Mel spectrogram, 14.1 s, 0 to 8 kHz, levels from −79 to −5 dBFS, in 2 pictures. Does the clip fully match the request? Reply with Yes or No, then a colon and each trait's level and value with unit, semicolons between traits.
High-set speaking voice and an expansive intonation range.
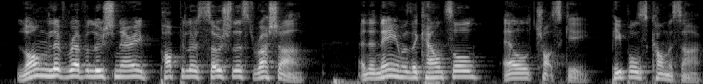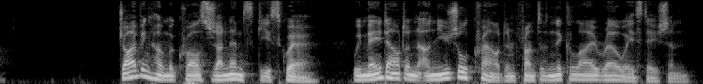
No: low, 135 Hz; wide, 8.8 semitones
